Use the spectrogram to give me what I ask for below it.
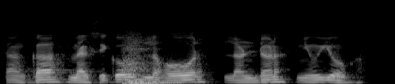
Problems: background sounds at intervals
